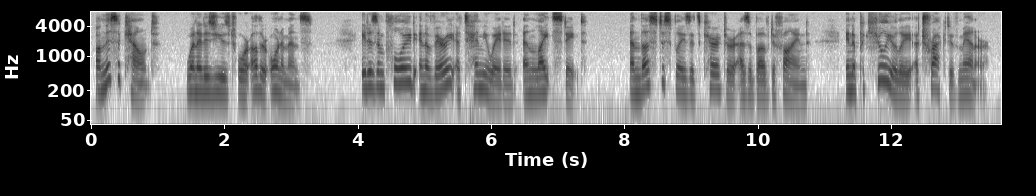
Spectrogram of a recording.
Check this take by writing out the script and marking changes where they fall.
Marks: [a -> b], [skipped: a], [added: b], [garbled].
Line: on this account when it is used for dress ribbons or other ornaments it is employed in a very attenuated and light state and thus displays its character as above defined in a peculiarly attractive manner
on this account when it is used [skipped: for dress ribbons] or other ornaments it is employed in a very attenuated and light state and thus displays its character as above defined in a peculiarly attractive manner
